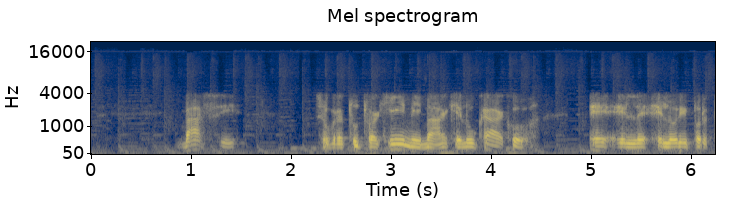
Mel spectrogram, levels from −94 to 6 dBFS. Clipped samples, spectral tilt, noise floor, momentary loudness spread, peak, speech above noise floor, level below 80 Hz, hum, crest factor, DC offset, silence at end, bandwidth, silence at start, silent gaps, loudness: under 0.1%; -7 dB/octave; -49 dBFS; 16 LU; -2 dBFS; 32 dB; -48 dBFS; none; 16 dB; under 0.1%; 0.1 s; 10 kHz; 0.9 s; none; -17 LUFS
